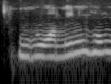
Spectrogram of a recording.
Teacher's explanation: نون ساکن کے بعد ہا حروف حلقی سے ہے، اظہار ہوگا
